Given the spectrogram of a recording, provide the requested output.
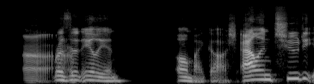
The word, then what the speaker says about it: Alan Tudyk: Oh my gosh, Alan Tudyk. How do you say his name? Alan Tudyk.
